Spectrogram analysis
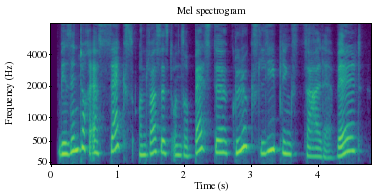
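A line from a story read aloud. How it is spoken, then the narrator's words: Plain. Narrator (German): fragte ich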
